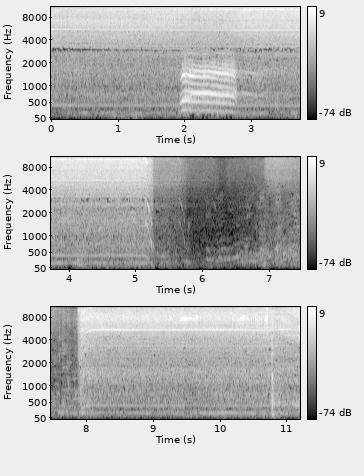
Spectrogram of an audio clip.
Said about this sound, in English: I borrowed this drill off Braden and he's got me the bluntest drill piece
